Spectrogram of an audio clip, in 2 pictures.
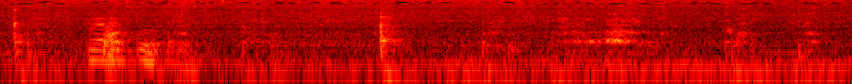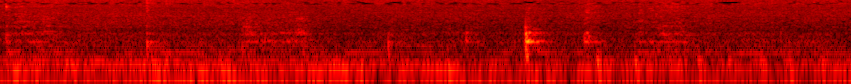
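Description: Soya chunks frying with onion and tomato in a non-stick wok, sizzling steadily while a steel spoon stirs them, with scattered sharp clicks of the spoon against the pan.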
